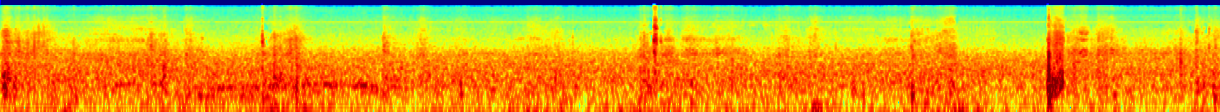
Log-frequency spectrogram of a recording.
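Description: Footsteps of a person walking over dry sandy ground and pine litter, with a few sharp clicks, the loudest near the end.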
